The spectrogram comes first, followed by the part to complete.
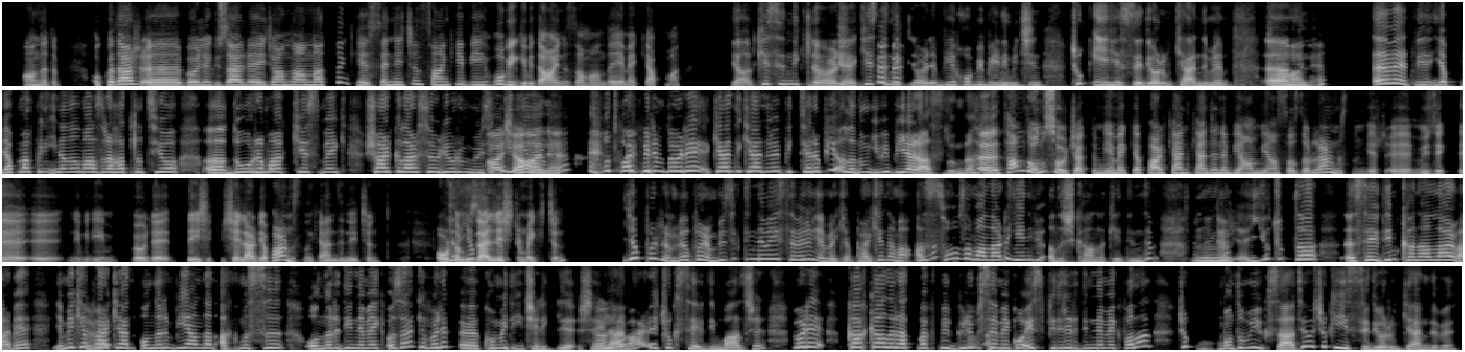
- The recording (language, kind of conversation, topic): Turkish, podcast, Yemek yaparken nelere dikkat edersin ve genelde nasıl bir rutinin var?
- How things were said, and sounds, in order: chuckle; joyful: "Mutfak benim, böyle, kendi kendime bir terapi alanım gibi bir yer aslında"; chuckle; chuckle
